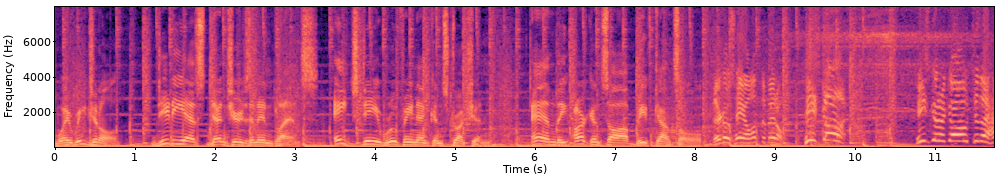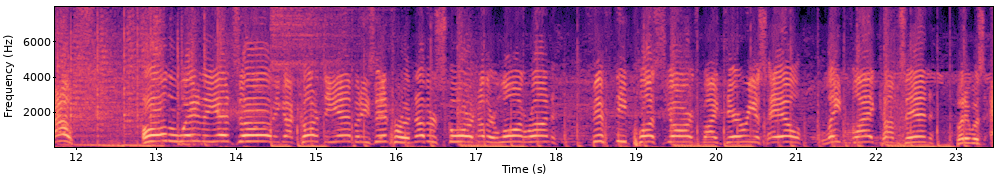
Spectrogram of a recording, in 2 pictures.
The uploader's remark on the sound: live from Walk-Ons Sports Bistreaux in Conway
